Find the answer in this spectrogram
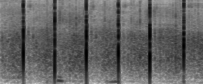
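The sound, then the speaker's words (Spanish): A church audience claps together in a steady, even rhythm to welcome those present, six sharp claps about a third of a second apart over a soft room hum, with no voices. “Dales un aplauso fuerte a todos los que están acá.”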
